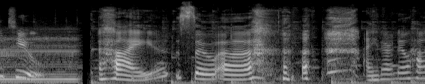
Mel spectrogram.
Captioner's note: laughing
